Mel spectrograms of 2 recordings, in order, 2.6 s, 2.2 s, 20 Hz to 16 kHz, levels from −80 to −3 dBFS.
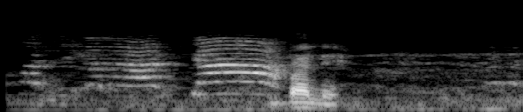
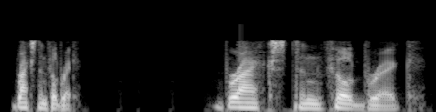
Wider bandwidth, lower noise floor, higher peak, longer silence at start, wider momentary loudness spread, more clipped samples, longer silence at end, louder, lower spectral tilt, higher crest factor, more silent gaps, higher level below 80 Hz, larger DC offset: first, 5.6 kHz vs 4.8 kHz; second, -44 dBFS vs -74 dBFS; second, -4 dBFS vs 0 dBFS; about the same, 0.1 s vs 0.05 s; first, 22 LU vs 6 LU; neither; about the same, 0 s vs 0.1 s; second, -21 LUFS vs -18 LUFS; about the same, -8.5 dB/octave vs -9.5 dB/octave; about the same, 20 dB vs 18 dB; neither; second, -52 dBFS vs -40 dBFS; neither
